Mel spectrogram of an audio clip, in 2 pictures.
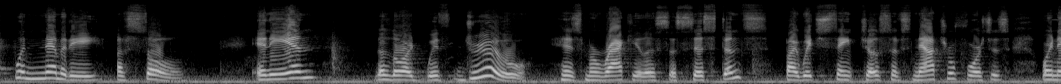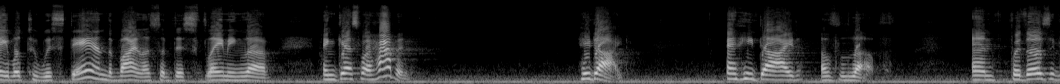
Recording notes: In this “live” presentation given to the Secular Order of Discalced Carmelites in Dayton, OH at their general meeting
